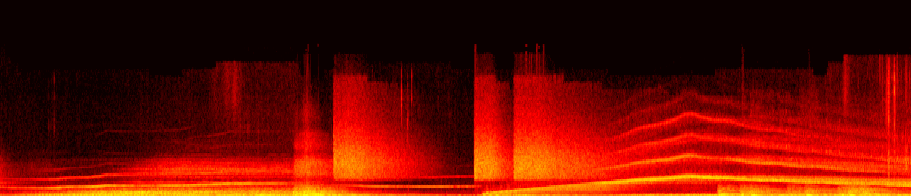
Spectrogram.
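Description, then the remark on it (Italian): A loud siren wails, its tone sliding down and then sweeping steadily upward in a long rising glide, over a low rumbling background with a couple of sharp noisy bursts and no voices. “Sentite la sirena.”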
